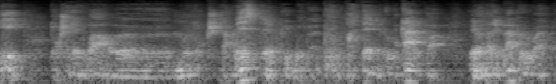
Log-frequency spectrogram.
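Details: Adult male laryngectomized patient after partial laryngectomy with cricohyoidoepiglottopexy (CHEP), performed for a vocal cord problem that caused dysphonia; voice after partial laryngectomy.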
